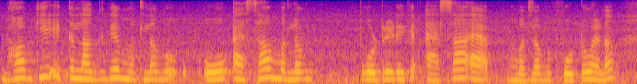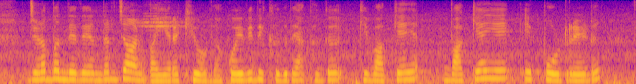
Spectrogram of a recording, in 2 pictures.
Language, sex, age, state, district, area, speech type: Dogri, female, 18-30, Jammu and Kashmir, Jammu, urban, spontaneous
